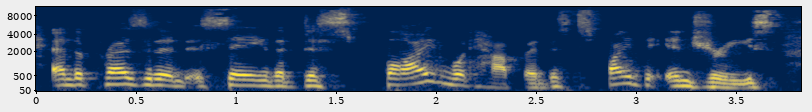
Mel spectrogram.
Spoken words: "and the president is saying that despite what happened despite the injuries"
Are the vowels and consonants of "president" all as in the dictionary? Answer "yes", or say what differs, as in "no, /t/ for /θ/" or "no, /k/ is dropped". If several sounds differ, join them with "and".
yes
